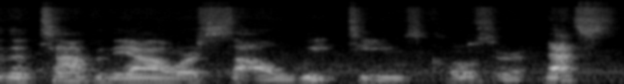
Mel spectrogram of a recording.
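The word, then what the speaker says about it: Saweetie: taking us to the top of the hour saw wheaties closer that's how you pronounce it and american heartbeat by survivor right here on wmo moot92 i'll see you at trivia time 4 15.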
